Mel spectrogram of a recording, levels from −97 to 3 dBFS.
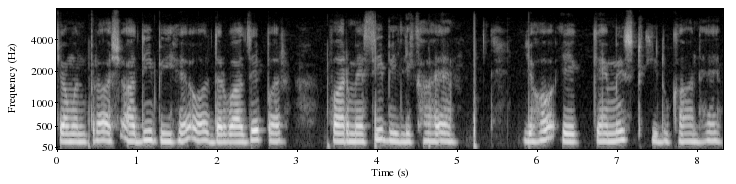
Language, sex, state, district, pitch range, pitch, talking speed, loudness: Hindi, male, Himachal Pradesh, Shimla, 170-185 Hz, 175 Hz, 120 wpm, -15 LUFS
